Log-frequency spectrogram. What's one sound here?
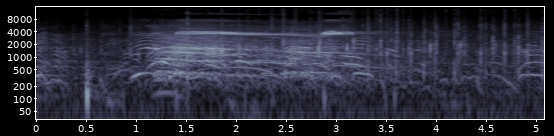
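A group of men cheers loudly and excitedly.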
